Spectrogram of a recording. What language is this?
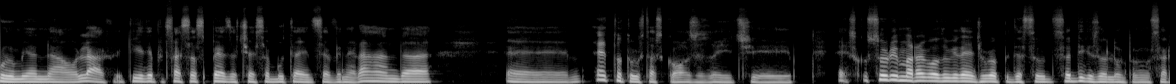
Campidanese Sardinian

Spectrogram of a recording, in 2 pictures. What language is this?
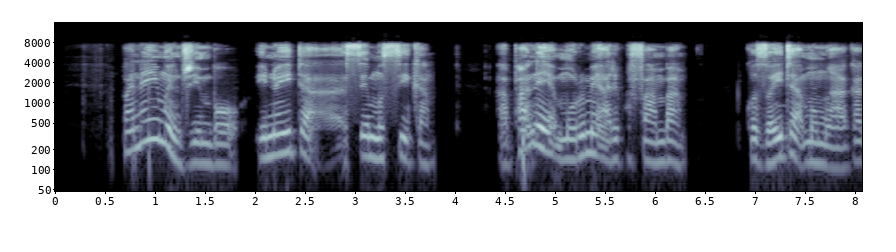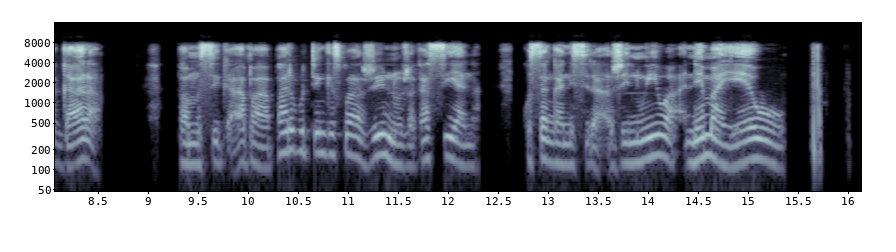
Shona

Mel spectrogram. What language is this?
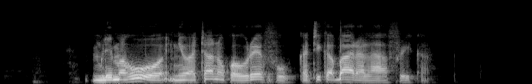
Swahili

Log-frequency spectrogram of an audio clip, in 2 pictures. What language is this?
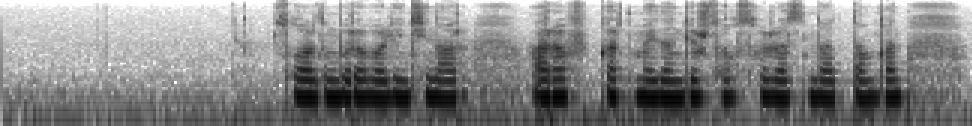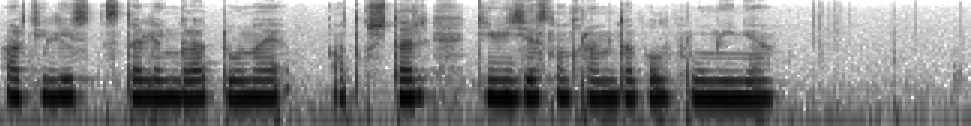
Kazakh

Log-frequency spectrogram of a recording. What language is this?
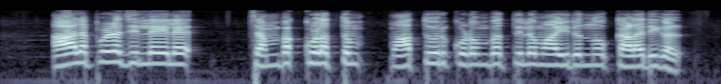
Malayalam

